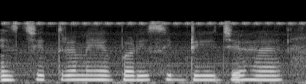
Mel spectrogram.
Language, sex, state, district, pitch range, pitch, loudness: Hindi, female, Chhattisgarh, Raipur, 205-215 Hz, 210 Hz, -14 LUFS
